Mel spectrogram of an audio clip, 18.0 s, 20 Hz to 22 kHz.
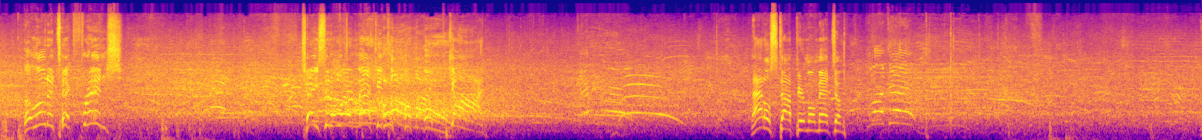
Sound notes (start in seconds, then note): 7.3 applause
